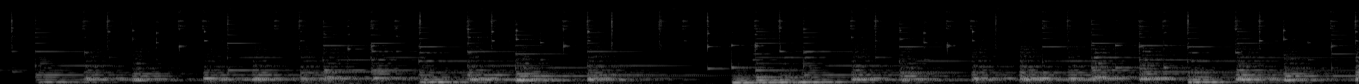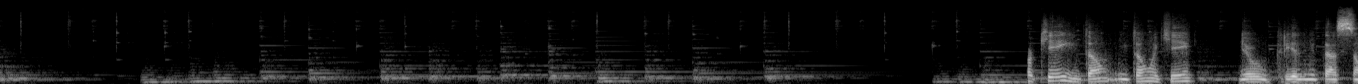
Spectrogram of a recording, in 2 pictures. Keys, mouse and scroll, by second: 0.0 click, 0.5 click, 0.7 KP_Subtract, 0.8 KP_3, 0.9 Tab, 0.9 KP_5, 1.3 KP_Enter, 1.6-3.0 right drag, 1.8 click, 3.0-5.3 drag, 5.0 ctrl+z, 5.3 click, 5.8 KP_Subtract, 5.9 KP_3, 5.9 Tab, 5.9 KP_5, 6.5 Return, 6.5 click, 7.1 click, 8.0 ctrl+z, 8.0 right click, 8.1 scroll up 1, 8.3 right click, 8.6 click, 9.7 ctrl+z, 10.0-12.8 drag, 13.4 scroll down 1, 14.1 click, 14.2-17.0 typing, 17.2 click, 18.2 KP_5, 18.7 KP_Enter, 19.1 click, 19.3-22.2 typing, 19.7 KP_Enter, 19.7 click, 22.2 click, 22.5 scroll down 1, 22.8 Home, 23.0-24.6 scroll up 1, 25.3-27.0 scroll up 1, 27.0-27.1 drag, 27.0-27.1 scroll down 1.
